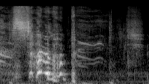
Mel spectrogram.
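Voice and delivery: very high, drawn-out laughing squeal; helpless laughter. Real, not acted. Player at a casually standing enemy, helpless laughter. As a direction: squeeze the words out slowly through laughter.

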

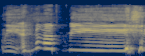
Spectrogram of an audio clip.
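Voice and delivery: drawn-out whimpering plea; mock wailing. Streamer begging customers to leave them alone, mock wailing. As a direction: wail for help in hammed-up despair. Overwhelmed, begs for help.

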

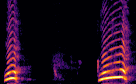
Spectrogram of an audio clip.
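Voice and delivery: hyped shouting. Real, not acted. Celebrating riches.

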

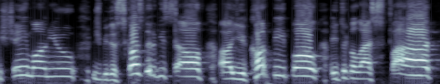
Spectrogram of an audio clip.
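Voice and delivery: high, mock-indignant scolding; shrieked-up scolding, hammed up with drawn-out endings; retold yelling. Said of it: "She starts yelling in front of everybody".

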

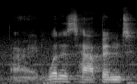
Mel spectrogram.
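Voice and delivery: ordinary talk, nothing marked

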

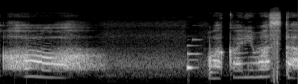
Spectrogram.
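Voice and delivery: breathy, resigned whisper; whispered sigh. Acted. Resigned agreement after scolding.

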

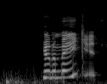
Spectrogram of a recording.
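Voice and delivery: rising, straining hope; hopeful high rise. Real, not acted. Tense survival in game.

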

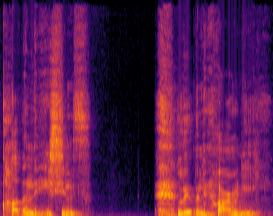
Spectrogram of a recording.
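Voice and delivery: dramatic narrator voice. Pretend. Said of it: "I'm, I'm playing".

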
